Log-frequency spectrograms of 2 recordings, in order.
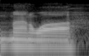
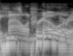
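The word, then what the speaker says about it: Mauigoa: It's actually pronounced Malinoa, but I can't make my mouth do that.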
